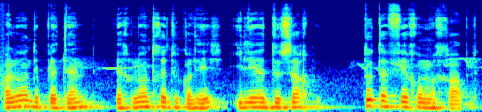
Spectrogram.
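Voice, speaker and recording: A teenage boy from Sri Lanka reading a scripted voice-over in calm, careful short phrases as the student narrator of a school film. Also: medium pitch, moderate pace, slight background noise. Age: teens.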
